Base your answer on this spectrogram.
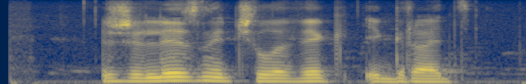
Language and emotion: Russian, neutral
